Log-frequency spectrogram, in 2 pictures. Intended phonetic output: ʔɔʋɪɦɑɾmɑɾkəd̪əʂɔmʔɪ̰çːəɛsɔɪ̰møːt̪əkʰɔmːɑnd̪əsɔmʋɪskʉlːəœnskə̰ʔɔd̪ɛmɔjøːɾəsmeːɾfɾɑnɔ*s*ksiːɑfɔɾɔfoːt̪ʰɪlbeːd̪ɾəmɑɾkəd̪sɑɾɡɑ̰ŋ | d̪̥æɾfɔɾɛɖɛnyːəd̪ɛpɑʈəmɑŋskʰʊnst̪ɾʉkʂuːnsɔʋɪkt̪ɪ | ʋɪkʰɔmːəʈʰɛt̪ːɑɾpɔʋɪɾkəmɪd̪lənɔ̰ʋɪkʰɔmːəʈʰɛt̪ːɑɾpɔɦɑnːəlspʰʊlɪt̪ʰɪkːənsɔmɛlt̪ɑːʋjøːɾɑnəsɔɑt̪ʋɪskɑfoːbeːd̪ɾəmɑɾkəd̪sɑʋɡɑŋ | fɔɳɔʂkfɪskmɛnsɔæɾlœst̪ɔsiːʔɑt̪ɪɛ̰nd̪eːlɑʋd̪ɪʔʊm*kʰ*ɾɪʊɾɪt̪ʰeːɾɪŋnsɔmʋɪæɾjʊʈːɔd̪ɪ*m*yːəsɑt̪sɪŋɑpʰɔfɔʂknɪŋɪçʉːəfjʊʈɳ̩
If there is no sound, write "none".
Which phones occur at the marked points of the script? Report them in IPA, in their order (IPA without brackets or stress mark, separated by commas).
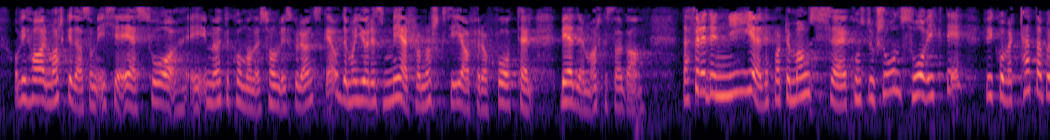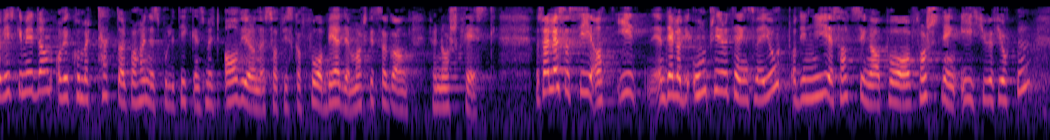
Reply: ʂ, pʰ, n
